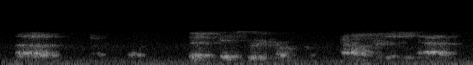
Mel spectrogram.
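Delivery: speakerphone across the room; faint, distant voice off mic; far from mic. Real, not acted. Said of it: "Sounds like you're on a speakerphone across the room".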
